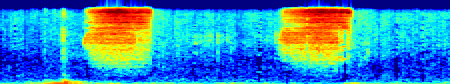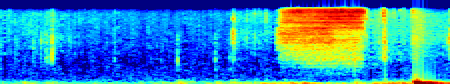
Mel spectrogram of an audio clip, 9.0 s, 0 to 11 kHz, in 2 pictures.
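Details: Night feeding at a barn owl nest on 10 September 2019, 22:45: three long, breathy rasping hisses spaced a few seconds apart, with faint thuds and scuffling in the background.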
